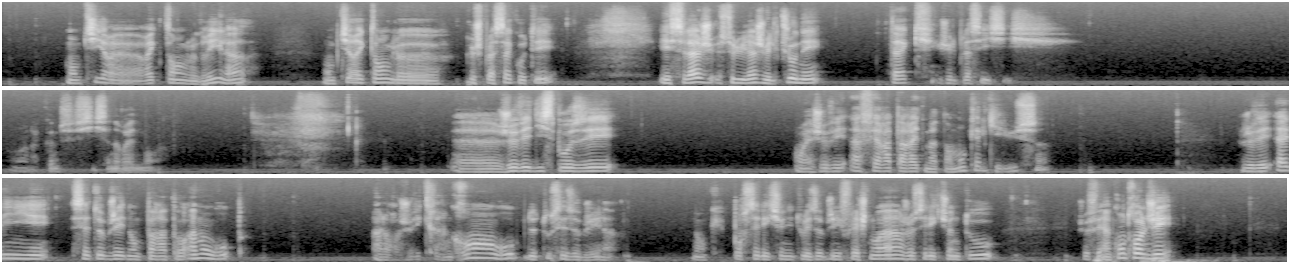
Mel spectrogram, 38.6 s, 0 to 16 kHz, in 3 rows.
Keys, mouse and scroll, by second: 0.1 click, 1.0-2.2 drag, 2.4-3.7 drag, 3.8 click, 4.3 click, 5.6 click, 8.8 click, 9.8-14.3 drag, 14.5-15.5 drag, 15.7 click, 17.1 click, 22.8 click, 23.3 click, 26.2 click, 27.4 click, 28.4 click, 30.1-31.5 drag, 34.2 click, 34.8-36.1 drag, 37.1 ctrl+g.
